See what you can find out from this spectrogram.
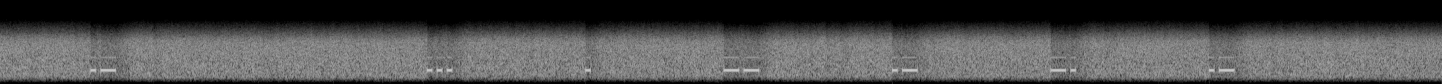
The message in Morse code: A SEMANA

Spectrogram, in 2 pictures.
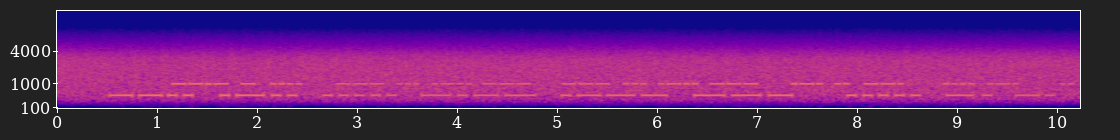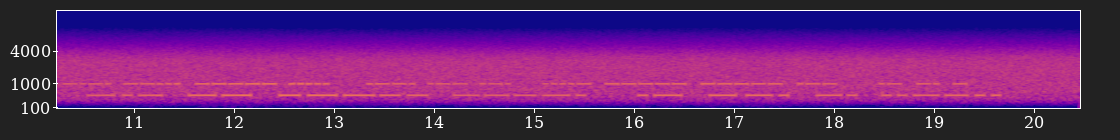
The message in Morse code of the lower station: ZL5YJO 5NN KM09 AGN?

